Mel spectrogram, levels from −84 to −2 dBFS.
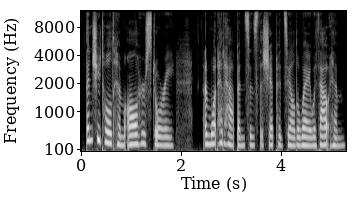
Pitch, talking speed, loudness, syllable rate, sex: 215 Hz, 215 wpm, -19 LUFS, 5.7 syllables/s, female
